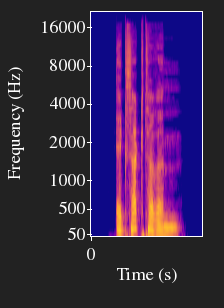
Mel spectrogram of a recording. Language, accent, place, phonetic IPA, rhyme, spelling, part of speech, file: German, Germany, Berlin, [ɛˈksaktəʁəm], -aktəʁəm, exakterem, adjective, De-exakterem.ogg
- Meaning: strong dative masculine/neuter singular comparative degree of exakt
